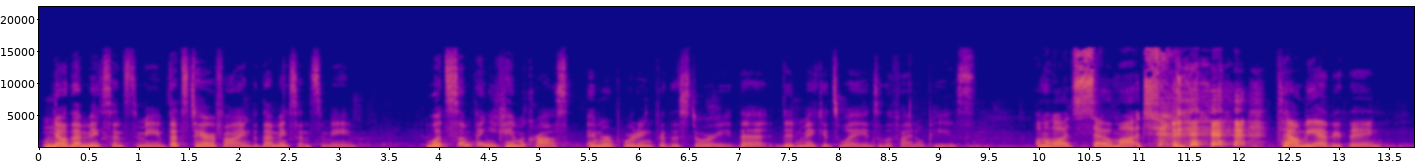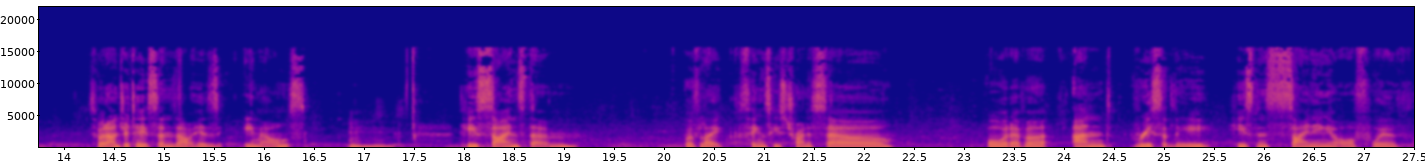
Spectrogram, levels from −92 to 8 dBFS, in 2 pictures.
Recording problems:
chatter from many people; faint; throughout; 30 dB below the speech

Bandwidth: 15.5 kHz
